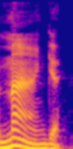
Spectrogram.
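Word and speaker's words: Meung: Qu'ont fait ensemble Guillaume de Loris et Jean de Mingue?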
